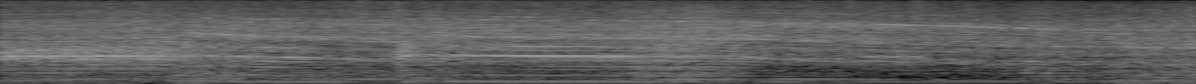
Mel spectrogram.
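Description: A hypercar races at Silverstone, its engine droning at a distance with a steady, slightly wavering pitch as it holds speed, fairly faint against open track ambience.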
